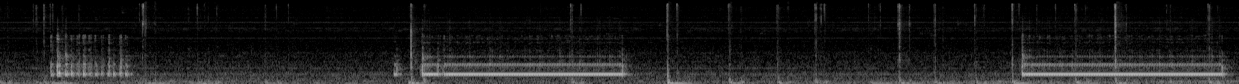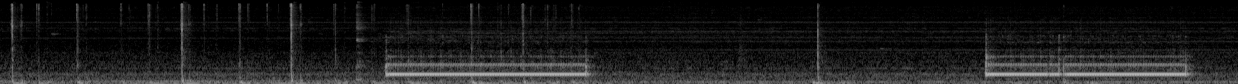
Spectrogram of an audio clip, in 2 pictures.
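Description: Four sustained touch-tone beeps from a telephone keypad in an automated phone menu, each about two seconds long and evenly spaced over a quiet line hum.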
